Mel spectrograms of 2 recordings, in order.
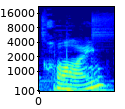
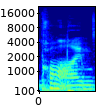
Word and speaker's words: climb: Pa tako, kada izgovaramo reč popeti se, izgovorit ćemo je climb, a ne climb.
